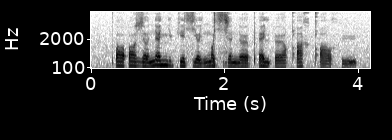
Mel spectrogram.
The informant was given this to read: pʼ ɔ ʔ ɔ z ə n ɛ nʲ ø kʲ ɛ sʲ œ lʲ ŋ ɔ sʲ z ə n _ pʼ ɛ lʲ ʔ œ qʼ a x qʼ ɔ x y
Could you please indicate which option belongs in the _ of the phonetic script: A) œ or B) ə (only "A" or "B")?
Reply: A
